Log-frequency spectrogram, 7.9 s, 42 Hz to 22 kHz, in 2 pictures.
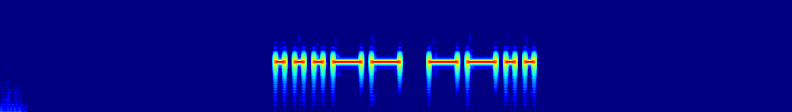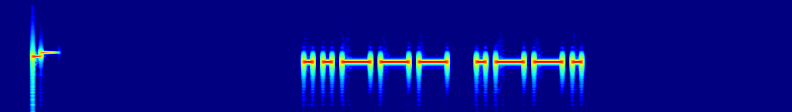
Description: Morse code, heard as a keyed tone, about 25 wpm, 700 Hz. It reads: 3Z 2P
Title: Single-Letter Single-Number 25wpm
